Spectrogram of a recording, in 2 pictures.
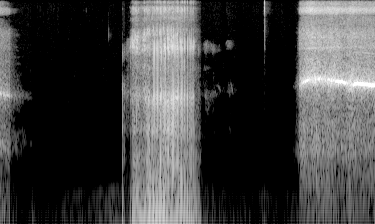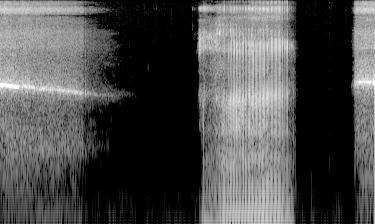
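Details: Snoring and whistling: rough, rattling snores alternate with a long, high whistling breath sound, repeating with each breath cycle.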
